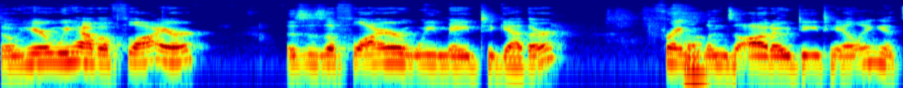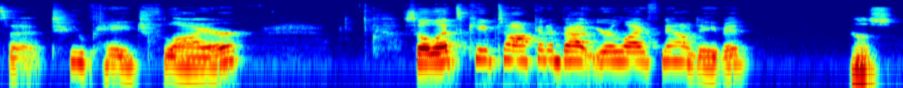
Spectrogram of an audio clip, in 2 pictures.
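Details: Adult speaker in conversation; ordinary speech.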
